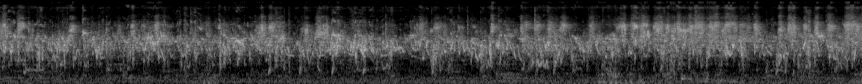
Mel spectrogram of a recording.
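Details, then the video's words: Several cheerful parakeets feeding and singing together give steady, overlapping high warbles, squeaky chirps and scratchy chatter, a lively, constant chorus with no quiet gaps. "Happy Singing & Eating Parakeet Budgies Birds"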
